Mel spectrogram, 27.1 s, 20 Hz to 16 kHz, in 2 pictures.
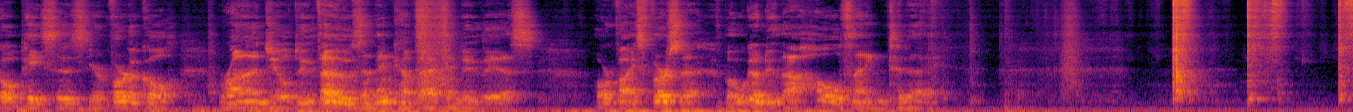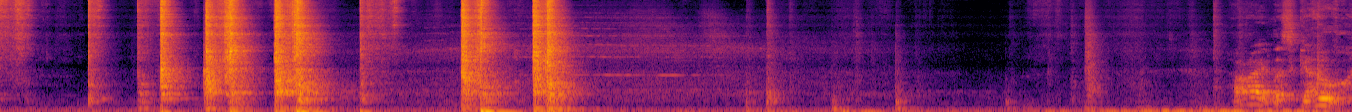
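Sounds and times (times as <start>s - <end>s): drywall knife scraping metal container: 4.0s - 4.7s, 11.7s - 19.5s.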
